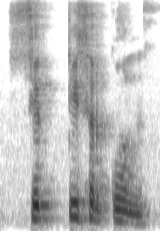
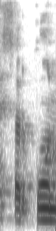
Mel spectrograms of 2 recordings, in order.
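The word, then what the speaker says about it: Циркон: तो किस कंट्री ने इस हाइपरसोनिक मिसाइल को, नाम क्या है इसका, टिसरकुन या जिरकोन, टी इसमें साइलेंट है, सरकोन इसको कहूँगा मैं।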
